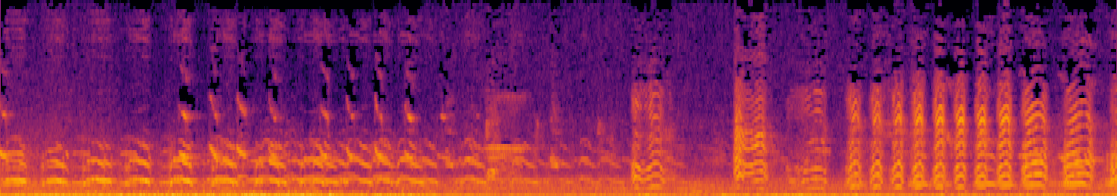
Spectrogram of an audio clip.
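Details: Afternoon gathering of seagulls, runs of short downcurved calls from many birds, a brief lull, then a burst of sharp rapid squeals over a heavy low background rumble.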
